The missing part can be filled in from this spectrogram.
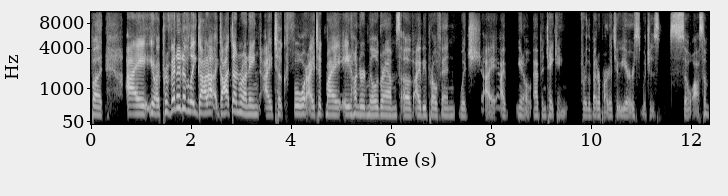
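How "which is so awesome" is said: hushed, whispered, breathy sardonic aside. Talking about taking ibuprofen for two years: sarcastic. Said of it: "I'm being sarcastic".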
